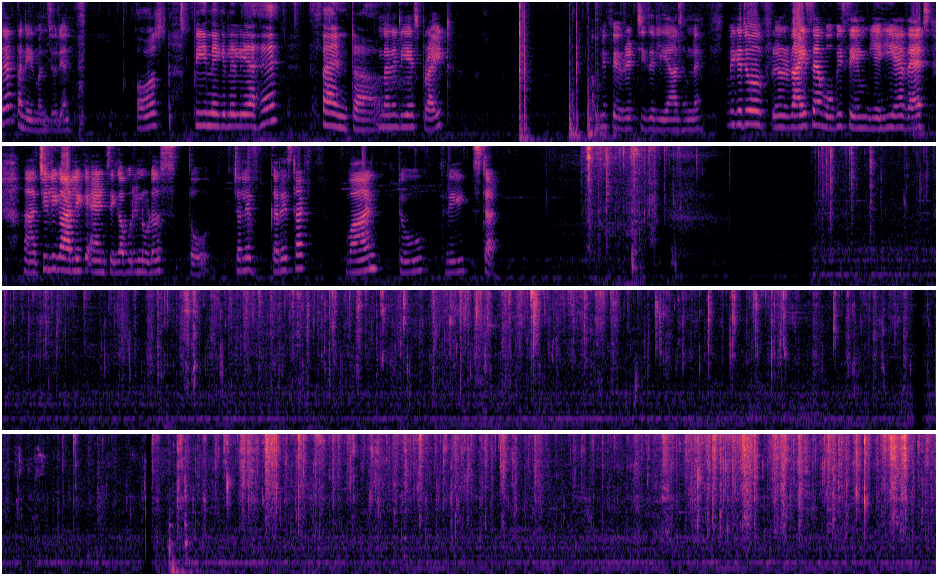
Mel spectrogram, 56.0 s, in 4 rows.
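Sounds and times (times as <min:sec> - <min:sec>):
steady low hum: 0:00.0 - 0:56.0
close chewing and mouth clicks: 0:26.1 - 0:56.0.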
